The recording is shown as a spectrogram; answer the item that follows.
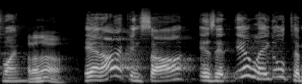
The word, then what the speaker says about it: Arkansas: The correct pronunciation is Arkansas, not Arkansas or Arkansas or Arkan anything. It's Arkansas.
